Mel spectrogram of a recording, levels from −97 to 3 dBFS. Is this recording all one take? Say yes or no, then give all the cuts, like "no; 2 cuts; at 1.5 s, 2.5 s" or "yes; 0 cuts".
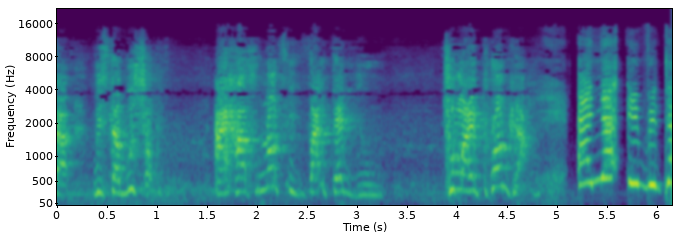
yes; 0 cuts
